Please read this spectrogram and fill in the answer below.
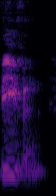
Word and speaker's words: Beaven: Mark Jameson and Amy Beavenon. Uh or excuse me, I think she pronounces her name Beven. Uh Amy Beaven.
